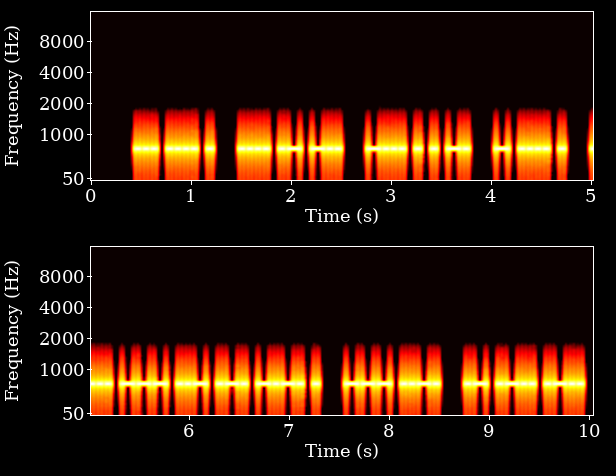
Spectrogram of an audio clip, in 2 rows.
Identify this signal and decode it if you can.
Morse code, heard as a keyed tone, about 30 wpm, 700 Hz. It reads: SHE HAD BEEN THE SOURCE OF ALL
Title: Sentences from Top 1200 Words 30wpm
